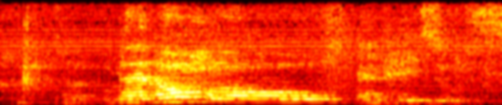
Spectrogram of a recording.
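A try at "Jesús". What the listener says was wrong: You don't pronounce the J.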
